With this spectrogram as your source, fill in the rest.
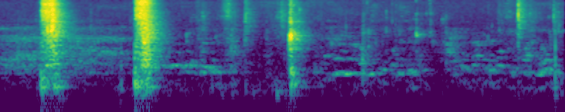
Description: Funny Shih Tzu Sneezing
